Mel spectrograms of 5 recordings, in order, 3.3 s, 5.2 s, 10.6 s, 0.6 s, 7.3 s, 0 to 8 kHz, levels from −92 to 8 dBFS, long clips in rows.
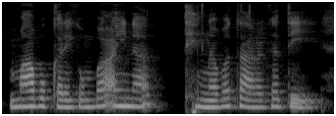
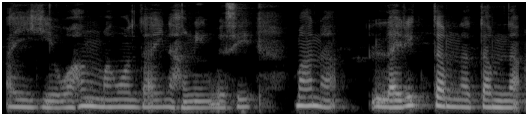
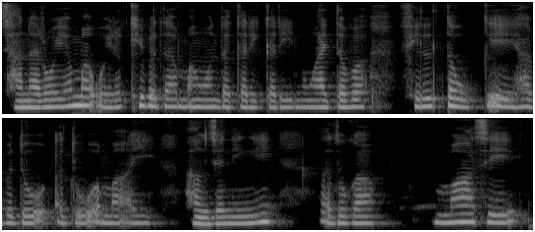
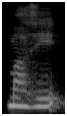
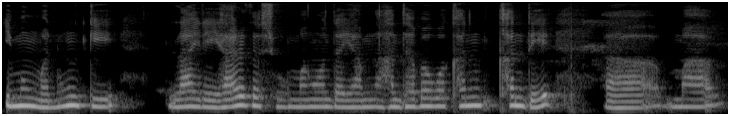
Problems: none marked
